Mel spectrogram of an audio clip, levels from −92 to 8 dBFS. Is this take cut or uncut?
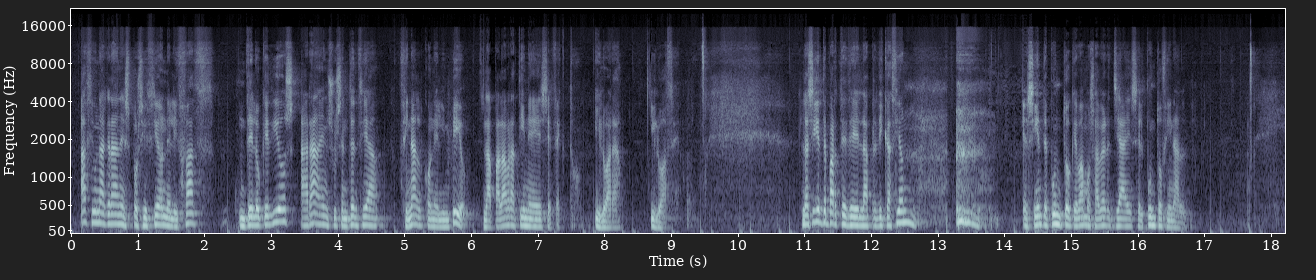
cut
